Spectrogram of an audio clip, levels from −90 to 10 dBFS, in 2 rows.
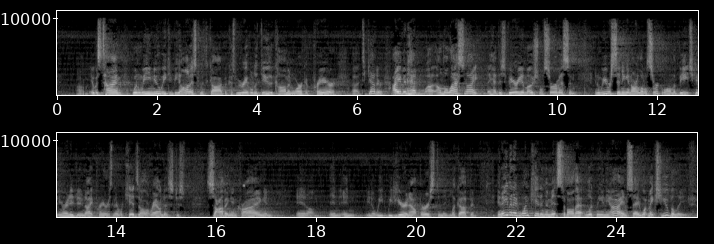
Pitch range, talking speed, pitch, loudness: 165-230 Hz, 260 wpm, 190 Hz, -25 LUFS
